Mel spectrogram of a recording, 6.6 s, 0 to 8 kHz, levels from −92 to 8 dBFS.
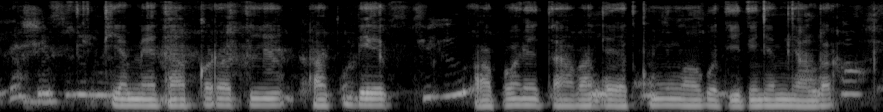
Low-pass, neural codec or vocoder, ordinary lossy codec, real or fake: none; codec, 16 kHz, 4 kbps, FunCodec, trained on Chinese and English, 50 frames a second; none; fake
